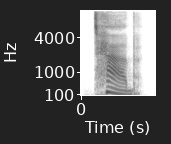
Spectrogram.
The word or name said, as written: tab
